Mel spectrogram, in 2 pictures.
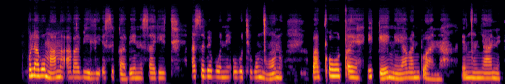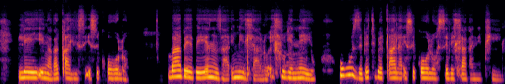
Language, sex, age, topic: North Ndebele, female, 25-35, education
